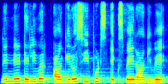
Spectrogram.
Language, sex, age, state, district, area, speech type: Kannada, female, 18-30, Karnataka, Chikkaballapur, rural, read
